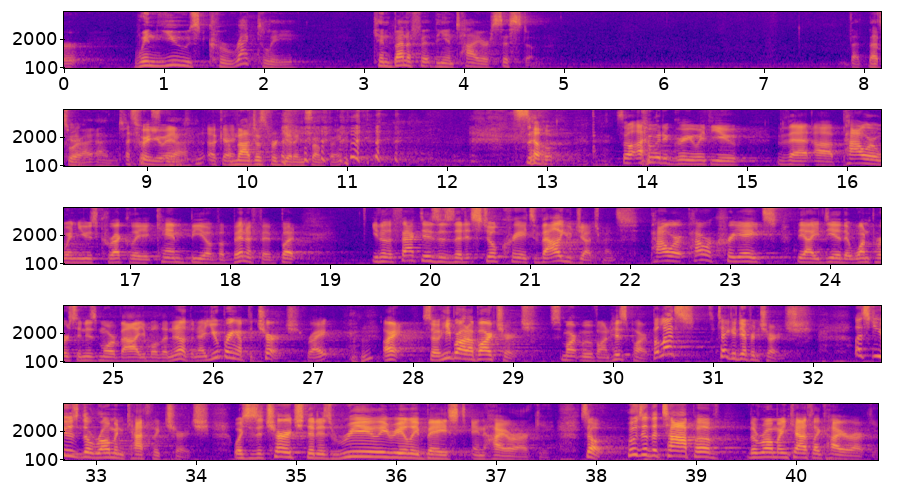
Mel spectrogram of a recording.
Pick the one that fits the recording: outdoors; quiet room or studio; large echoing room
large echoing room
